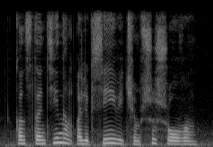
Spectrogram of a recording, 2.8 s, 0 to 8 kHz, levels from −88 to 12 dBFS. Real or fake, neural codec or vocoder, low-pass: fake; autoencoder, 48 kHz, 128 numbers a frame, DAC-VAE, trained on Japanese speech; 7.2 kHz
